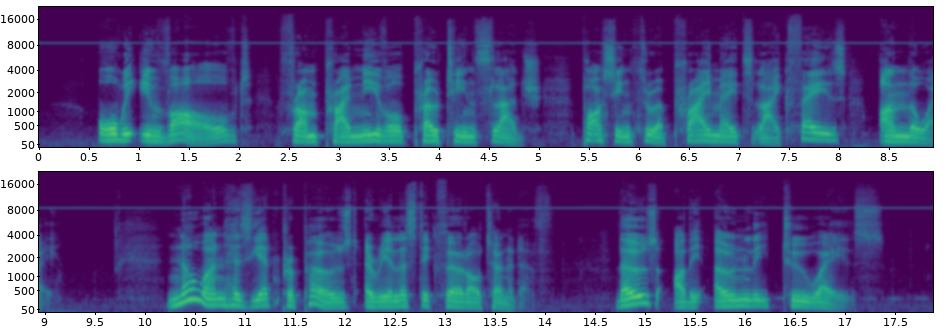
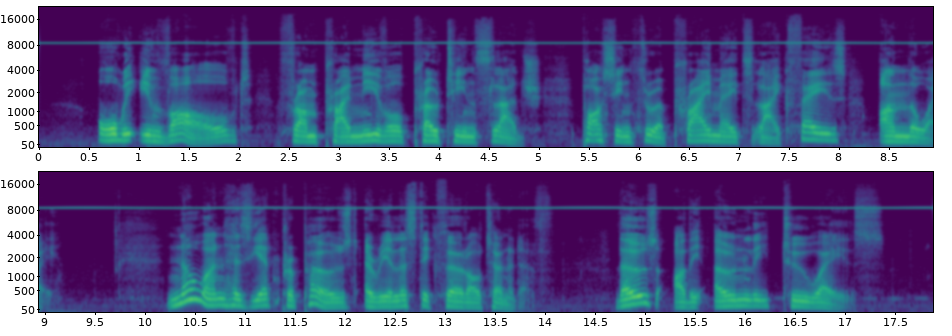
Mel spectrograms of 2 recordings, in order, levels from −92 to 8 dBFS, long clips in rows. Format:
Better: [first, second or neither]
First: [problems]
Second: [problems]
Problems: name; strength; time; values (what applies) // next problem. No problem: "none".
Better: first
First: high-pitched whine; faint; throughout; 8.5 kHz, 25 dB below the speech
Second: high-pitched whine; loud; throughout; 8.5 kHz, 9 dB below the speech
